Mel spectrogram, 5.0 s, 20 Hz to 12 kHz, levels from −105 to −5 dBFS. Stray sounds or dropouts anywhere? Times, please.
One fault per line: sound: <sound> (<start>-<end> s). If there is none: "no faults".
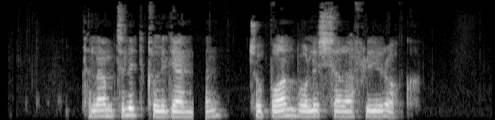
sound: dropout (1.9-2.1 s)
